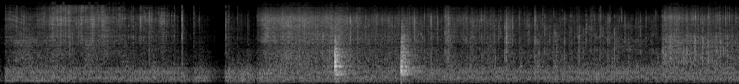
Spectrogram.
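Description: Muenster cheese sizzling on a grill as it gets flipped, a continuous crackling fry with a short pause, then a couple of sharp spatula clicks and scrapes before the sizzle carries on.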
